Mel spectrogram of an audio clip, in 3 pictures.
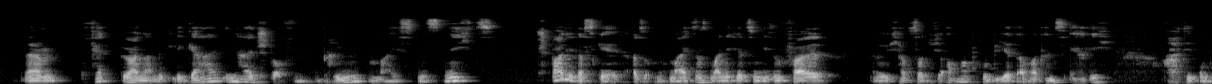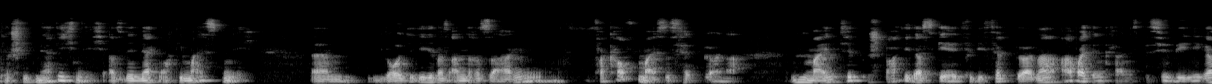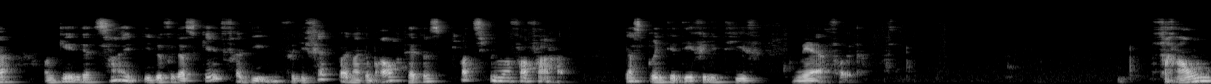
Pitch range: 85-140 Hz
